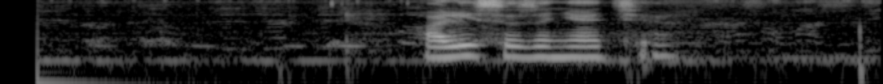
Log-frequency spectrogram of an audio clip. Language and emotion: Russian, neutral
